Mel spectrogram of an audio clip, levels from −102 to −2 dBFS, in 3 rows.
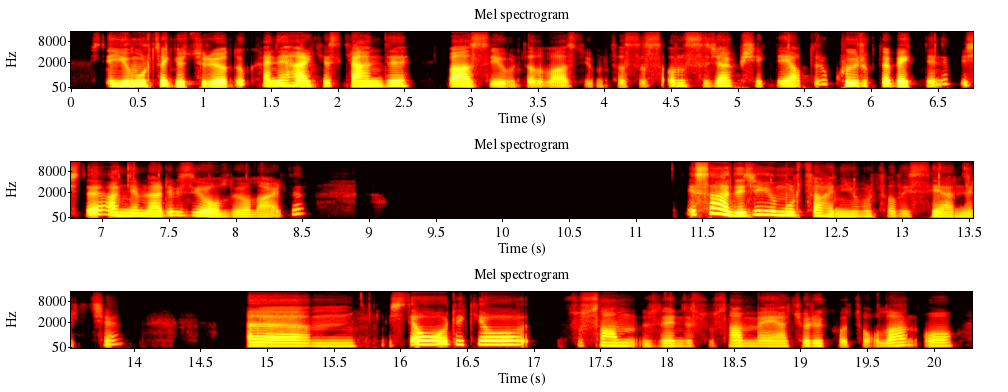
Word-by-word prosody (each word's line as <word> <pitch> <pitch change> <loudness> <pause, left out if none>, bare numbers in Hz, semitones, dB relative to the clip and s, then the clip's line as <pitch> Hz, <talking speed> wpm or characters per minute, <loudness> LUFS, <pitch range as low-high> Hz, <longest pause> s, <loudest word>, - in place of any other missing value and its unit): İşte, 165 - -2
yumurta 170 +1 +5
götürüyorduk, 135 -5 +1
hani, 170 0 +3
herkes 170 0 +2
kendi 165 +2 +2 0.3
bazısı 155 -1 +4
yumurtalı 140 -2 -4
bazısı, - - -4
yumurtasız, - - -14
onu 175 0 -3
sıcak 170 -1 -3
bir - - -7
şekilde 155 0 -9
yaptırıp 160 - -2
kuyrukta 180 -1 +3
beklenip, 155 - +1
işte, - - -1
annemler 180 -7 +1
de 210 - -2
bizi 205 -2 -7
yolluyorlardı. 135 - -2 2.9
Eee, - - 0
sadece 260 - +6
yumurta, 215 -7 +1
hani, 150 -2 -4
yumurtalı 155 0 -9
isteyenler 145 -2 -6
için. 265 +4 -12 0.9
Imm, 180 -2 +1 0.2
işte, 125 - -1
o - - +5
oradaki 250 - -1
o 250 0 +3 0.3
susam 190 -1 -3
üzerinde 165 +1 -6
susam 170 0 -7
veya 170 -1 -4
çörek 170 +1 -6
otu - - -12
olan, 200 +6 -4
o 190 0 -4
170 Hz, 125 wpm, -22 LUFS, 155-190 Hz, 2.9 s, sadece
